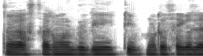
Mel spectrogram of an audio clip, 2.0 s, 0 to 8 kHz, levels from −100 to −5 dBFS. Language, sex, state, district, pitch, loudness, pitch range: Bengali, male, West Bengal, Purulia, 120 Hz, -20 LUFS, 120-125 Hz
